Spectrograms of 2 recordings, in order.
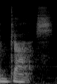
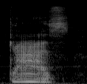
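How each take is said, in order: First: The vowel in gas is short. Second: The vowel in gas is drawn out long. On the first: This is how the speaker does not say it. "I don't say gas" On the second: This is how the speaker says it. "About five A's in"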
